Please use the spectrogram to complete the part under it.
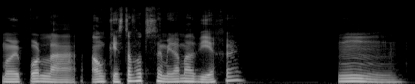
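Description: A man's voice: medium pitch, normal speed, smooth, no room sound, clean studio sound. A young Mexican man streaming a quiz game, thinking aloud, swearing freely and easily exasperated. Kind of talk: casual gameplay commentary.

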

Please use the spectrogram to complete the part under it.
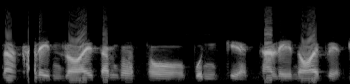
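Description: A man's voice: lowish voice, little pitch movement, a little fast, pushed and bright, dry recording. A man working as a police radio dispatcher, reading back station reports and call signs in formulaic procedure over a walkie talkie. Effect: two-way radio.

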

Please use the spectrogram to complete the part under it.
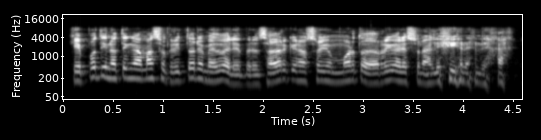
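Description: Man, young adult, Argentine Rioplatense accent, casual gaming stream banter, fairly high-pitched, swears, frustrated outbursts. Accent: Argentine Rioplatense Spanish. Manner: banters with chat, swears, bursts into frustrated shouts. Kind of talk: casual live-stream chat while gaming.

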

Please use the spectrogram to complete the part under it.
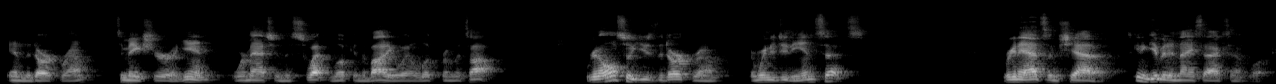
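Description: An upbeat man hosts a hands-on craft tutorial and walks through each step as he works. His voice sits on the low side. The room around him is echoey. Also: a little fast. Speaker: host.

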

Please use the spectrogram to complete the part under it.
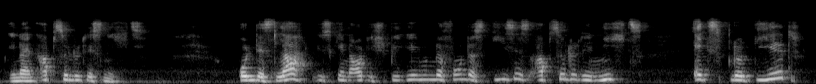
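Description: A man's voice: high-pitched, a little mellow. A man lecturing on a video call and explaining the meaning of words letter by letter, in the manner of a spiritual teacher. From Germany.

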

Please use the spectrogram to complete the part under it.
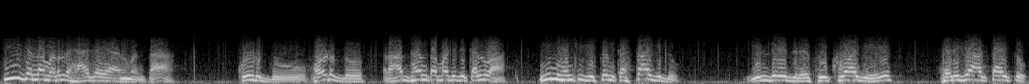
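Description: An actor playing a calm village doctor who reassures patients and lectures firmly about drinking, in a radio drama. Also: male voice, high-pitched, breathy edge. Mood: stern. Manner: steady, lecturing, measured advice. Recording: tinny lo-fi audio.

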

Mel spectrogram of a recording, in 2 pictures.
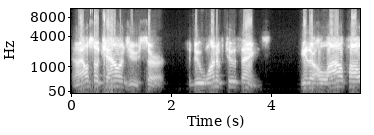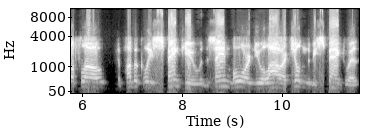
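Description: A man's voice: fairly high pitch, a little slow, pushed and bright, no room sound, rough recording. A man activist leaving a stern, confrontational voicemail, formally addressing the listener as sir. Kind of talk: phone message.

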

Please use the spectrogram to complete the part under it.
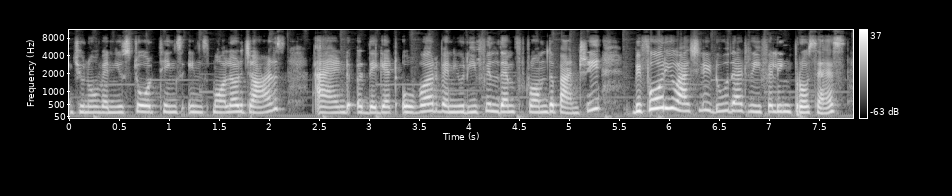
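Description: Young woman, from India, home vlogger, conversational narration, many restarts, faint background music. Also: on the high side. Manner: conversational, with frequent fillers and restarts. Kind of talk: voice-over kitchen tips.

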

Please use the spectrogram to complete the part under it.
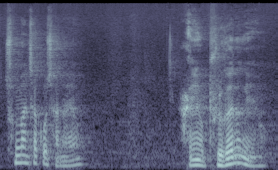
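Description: A man's voice: medium pitch, fairly quick, slight background noise. A man teaching as a math tutor in a conversational lecture, acting out the people he quotes. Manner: lively, acts out quoted people. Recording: echoey room.

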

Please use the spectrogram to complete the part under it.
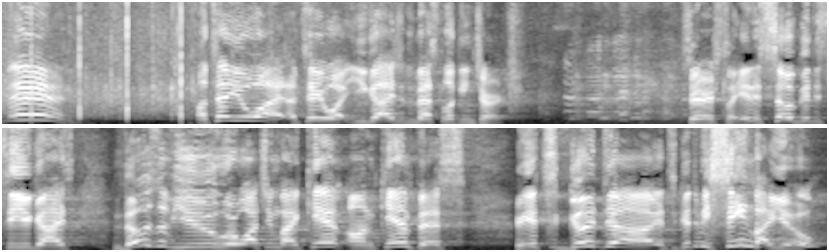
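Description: A man preaching a church sermon as guest speaker, telling lively jokes and stories and then slipping into a hushed prayer. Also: very high-pitched, moderate pace, some chatter behind, a little hiss or hum. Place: church service.

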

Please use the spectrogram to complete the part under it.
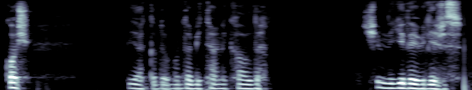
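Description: A man giving casual gameplay commentary while sick, excitable and quick to blurt out short exclamations. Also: medium pitch, breathy edge. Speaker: gaming YouTuber.

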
